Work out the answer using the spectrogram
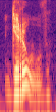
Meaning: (adjective) 1. coarse; composed of relatively large particles or pieces 2. coarse; composed of relatively large particles or pieces: coarsely 3. coarse; lacking refinement
- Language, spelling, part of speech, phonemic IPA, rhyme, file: Swedish, grov, adjective / verb, /ɡruːv/, -uːv, Sv-grov.ogg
